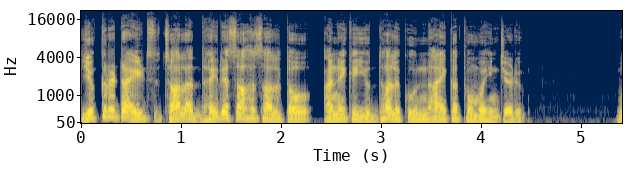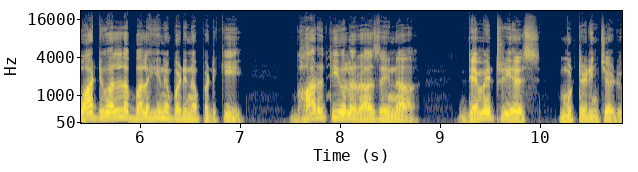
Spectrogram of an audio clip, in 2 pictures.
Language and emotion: Telugu, neutral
